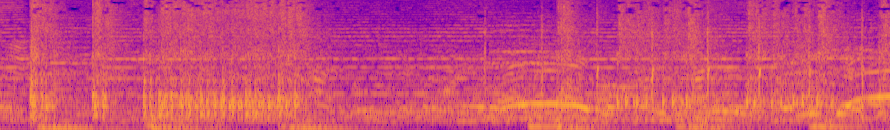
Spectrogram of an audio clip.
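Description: Pipe band playing: bagpipes over a marching drum beating steadily. Voices call out over the music in the second half.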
